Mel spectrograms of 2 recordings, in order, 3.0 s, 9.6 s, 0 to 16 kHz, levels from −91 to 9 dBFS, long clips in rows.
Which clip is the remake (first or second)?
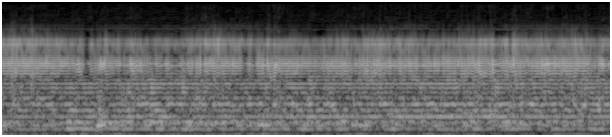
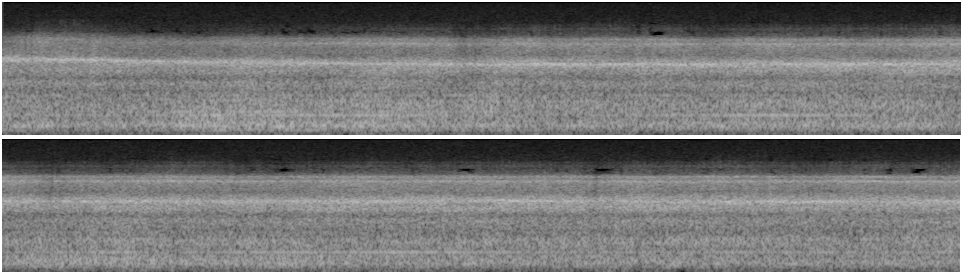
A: first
